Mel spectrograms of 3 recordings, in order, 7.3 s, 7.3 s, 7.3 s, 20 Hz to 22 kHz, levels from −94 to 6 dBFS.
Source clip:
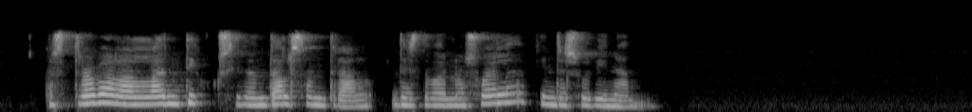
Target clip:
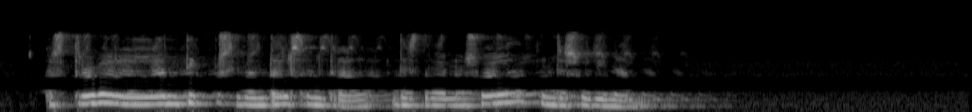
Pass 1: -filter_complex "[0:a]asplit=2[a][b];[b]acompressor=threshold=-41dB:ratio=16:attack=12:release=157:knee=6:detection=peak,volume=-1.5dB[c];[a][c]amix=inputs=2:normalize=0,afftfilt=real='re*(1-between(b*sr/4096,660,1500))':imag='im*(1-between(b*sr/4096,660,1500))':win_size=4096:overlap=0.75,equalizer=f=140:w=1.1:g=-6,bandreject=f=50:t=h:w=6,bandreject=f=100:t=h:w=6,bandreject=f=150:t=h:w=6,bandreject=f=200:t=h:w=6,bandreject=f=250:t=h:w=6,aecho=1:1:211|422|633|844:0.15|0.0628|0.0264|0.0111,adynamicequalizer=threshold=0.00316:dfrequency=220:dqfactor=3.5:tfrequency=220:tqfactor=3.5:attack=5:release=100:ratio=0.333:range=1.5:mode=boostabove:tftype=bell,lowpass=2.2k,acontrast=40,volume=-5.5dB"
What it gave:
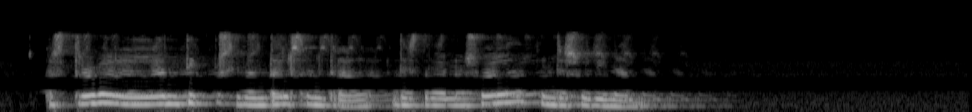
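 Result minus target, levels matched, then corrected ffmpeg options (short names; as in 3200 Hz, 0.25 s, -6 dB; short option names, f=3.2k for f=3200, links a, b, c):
compressor: peak gain reduction -9 dB
-filter_complex "[0:a]asplit=2[a][b];[b]acompressor=threshold=-50.5dB:ratio=16:attack=12:release=157:knee=6:detection=peak,volume=-1.5dB[c];[a][c]amix=inputs=2:normalize=0,afftfilt=real='re*(1-between(b*sr/4096,660,1500))':imag='im*(1-between(b*sr/4096,660,1500))':win_size=4096:overlap=0.75,equalizer=f=140:w=1.1:g=-6,bandreject=f=50:t=h:w=6,bandreject=f=100:t=h:w=6,bandreject=f=150:t=h:w=6,bandreject=f=200:t=h:w=6,bandreject=f=250:t=h:w=6,aecho=1:1:211|422|633|844:0.15|0.0628|0.0264|0.0111,adynamicequalizer=threshold=0.00316:dfrequency=220:dqfactor=3.5:tfrequency=220:tqfactor=3.5:attack=5:release=100:ratio=0.333:range=1.5:mode=boostabove:tftype=bell,lowpass=2.2k,acontrast=40,volume=-5.5dB"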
